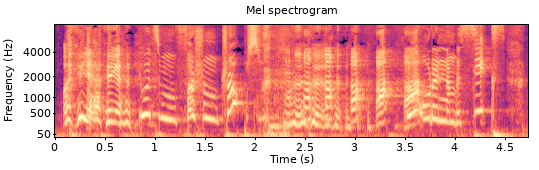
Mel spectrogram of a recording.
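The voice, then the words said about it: Put-on New Zealand accent. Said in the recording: “I love their accents. ... the number one most sexy accent in the world. ... their accent's not that different”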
